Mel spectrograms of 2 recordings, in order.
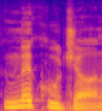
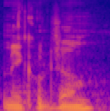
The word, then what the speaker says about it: Meiklejohn: it yes M Mel John am I pronouncing it right yep Mel John Mel John introduce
